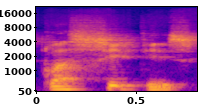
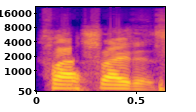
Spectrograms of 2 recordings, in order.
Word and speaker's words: classitis: in your book, is classicities. Is it correct the way I pronounced it? I Classicities? think classitis. It's like Classitis. a Yeah. disease, bursitis or whatever.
